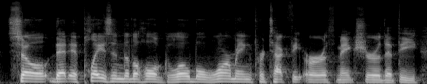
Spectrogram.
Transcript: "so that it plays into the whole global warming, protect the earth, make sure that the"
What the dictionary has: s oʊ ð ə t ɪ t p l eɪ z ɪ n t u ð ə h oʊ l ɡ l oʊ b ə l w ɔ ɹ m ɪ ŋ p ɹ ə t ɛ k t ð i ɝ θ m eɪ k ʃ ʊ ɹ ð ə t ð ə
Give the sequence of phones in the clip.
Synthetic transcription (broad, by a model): s oʊ ð ə t ɪ t p l eɪ z ɪ n t u ð ə h oʊ l ɡ l oʊ b l w ɔ ɹ m ɪ ŋ p ɹ ə t ɛ k t ð i ɝ θ m eɪ k ʃ ʊ ɹ ð ə t ð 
